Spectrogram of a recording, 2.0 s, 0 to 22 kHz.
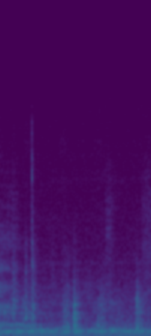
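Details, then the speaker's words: JVC TD-W75 cassette deck after repair of its squeal, playing tape: quiet even whir with light ticking, no squeal or rising tone; transport runs smoothly. "Oh yeah, baby. We're cooking with gas now. Sweet."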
